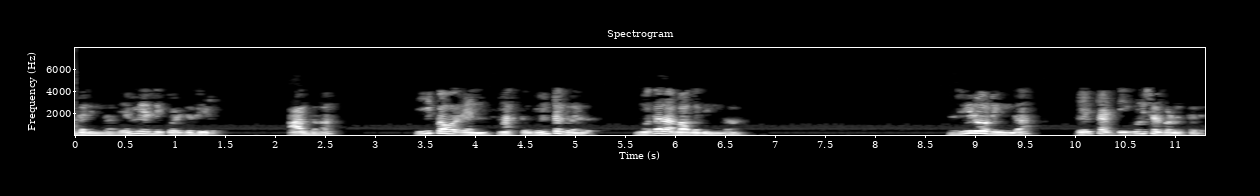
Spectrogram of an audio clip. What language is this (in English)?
Kannada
